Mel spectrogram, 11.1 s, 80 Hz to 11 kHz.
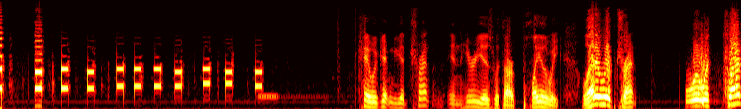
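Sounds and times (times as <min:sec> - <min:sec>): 
faint hum: 0:00.0 - 0:11.1
touch-tone telephone dialing beeps: 0:00.9 - 0:04.2
speech: 0:05.5 - 0:09.6, 0:10.3 - 0:11.1.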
